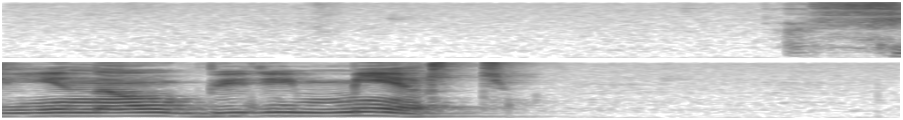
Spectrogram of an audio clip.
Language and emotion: Russian, angry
